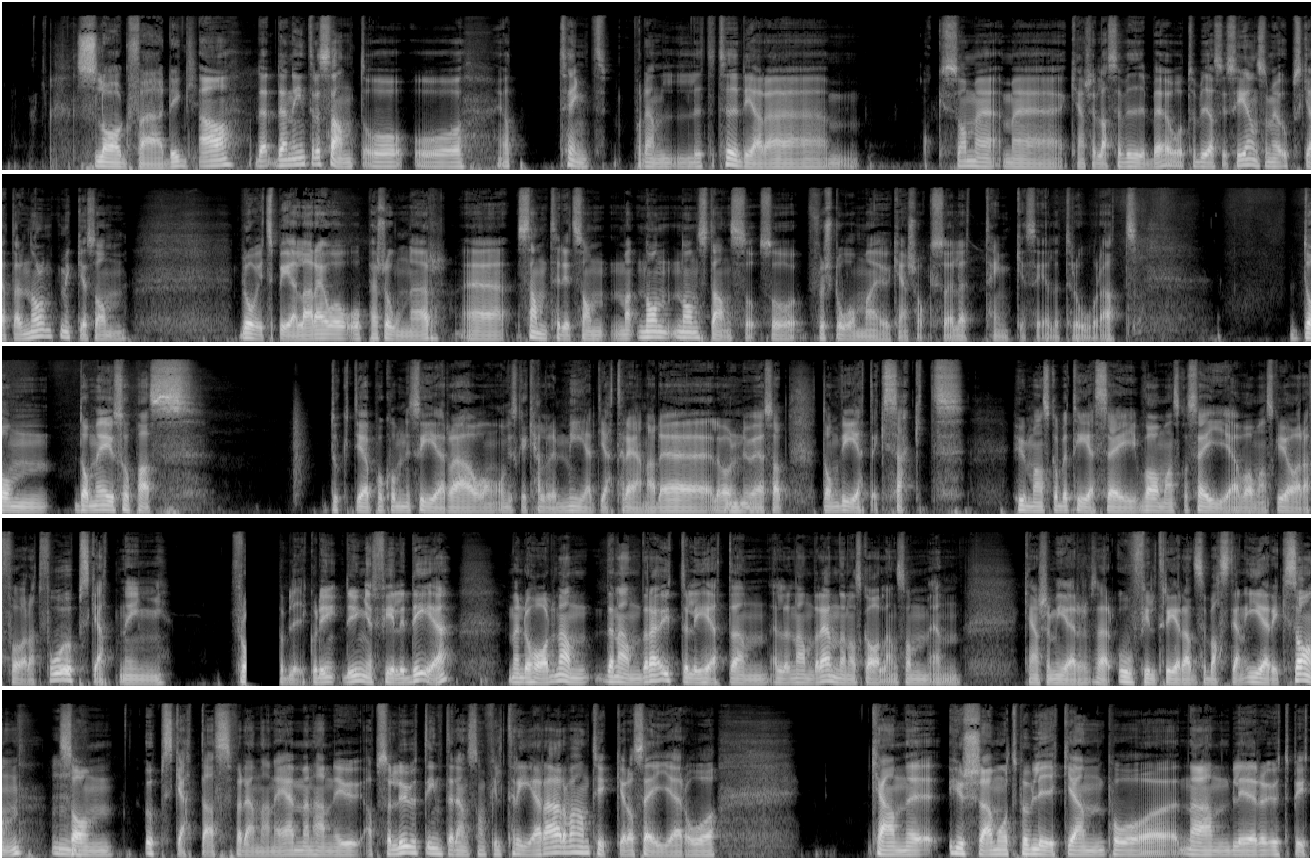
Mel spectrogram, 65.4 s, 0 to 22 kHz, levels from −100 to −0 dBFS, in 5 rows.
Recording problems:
audio cutting out; at 42 s

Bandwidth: 15 kHz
